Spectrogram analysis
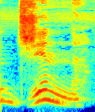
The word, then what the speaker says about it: jinn: and right after that there came along the jinn this is the jin the d is silent the jinn is a spirit of the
